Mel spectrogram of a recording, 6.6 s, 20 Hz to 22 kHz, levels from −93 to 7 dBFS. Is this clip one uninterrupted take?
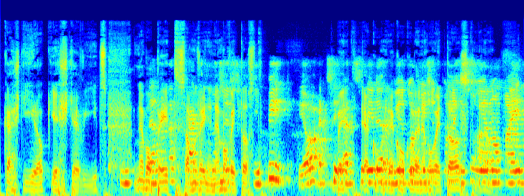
yes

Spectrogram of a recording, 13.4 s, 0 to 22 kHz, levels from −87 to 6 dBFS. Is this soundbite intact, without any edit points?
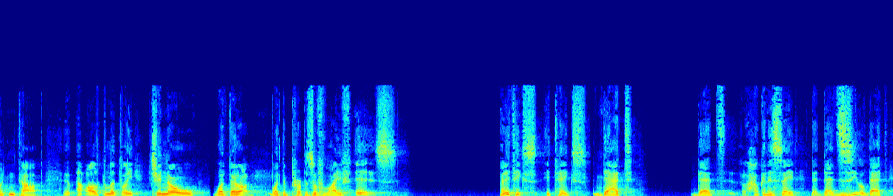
no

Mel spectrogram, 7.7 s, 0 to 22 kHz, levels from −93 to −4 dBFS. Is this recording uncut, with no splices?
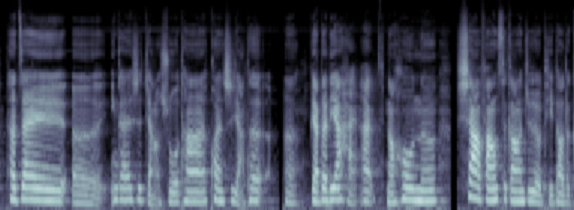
no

